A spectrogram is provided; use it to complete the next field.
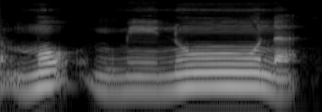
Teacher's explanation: نو واو مدہ ہے، یہاں پر بھی نو واو مدہ ہے، دونوں کو ایک ایک الف کی مقدار کے برابر کھینچ کر پڑھیں گے۔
